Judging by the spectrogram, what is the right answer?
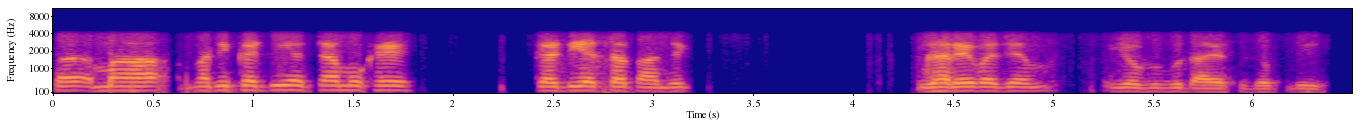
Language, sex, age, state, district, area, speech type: Sindhi, male, 30-45, Delhi, South Delhi, urban, conversation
